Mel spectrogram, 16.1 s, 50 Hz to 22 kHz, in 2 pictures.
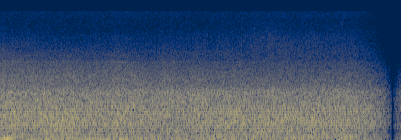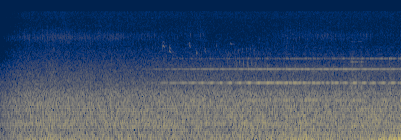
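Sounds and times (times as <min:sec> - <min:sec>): rushing background noise: 0:00.0 - 0:16.0
level crossing warning bell: 0:10.5 - 0:16.0.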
